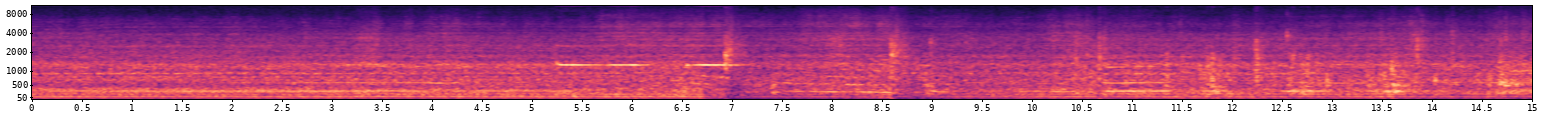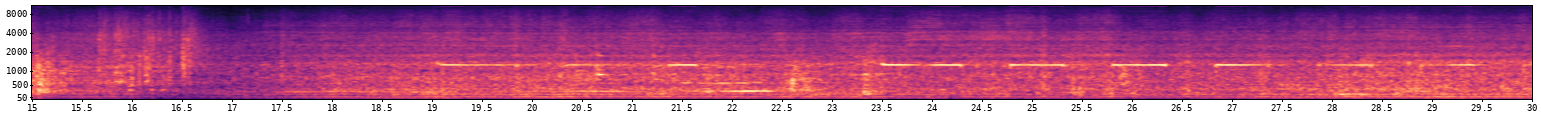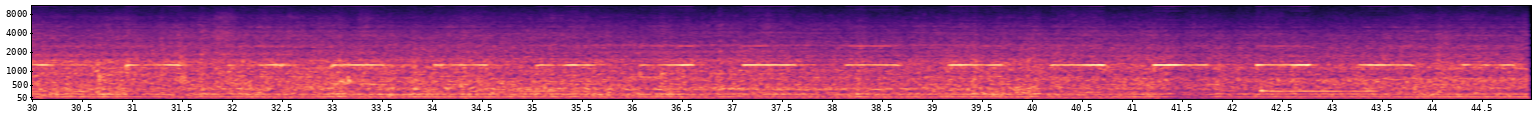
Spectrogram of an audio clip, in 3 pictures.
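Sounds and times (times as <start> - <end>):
excavator running under load: 0.0 - 44.9
travel alarm beeping: 5.3 - 7.0, 23.6 - 28.5, 32.3 - 44.9
sharp cracks: 15.1 - 17.0.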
